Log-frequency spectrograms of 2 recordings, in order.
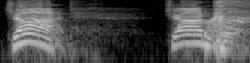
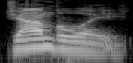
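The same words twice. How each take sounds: First: Higher and louder, a wrestler calling out; dramatic promo shout. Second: Said in the usual way. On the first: Acted. Host re-reading Punk's promo, shouted with emotion. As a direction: bellow it like a ring promo. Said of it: "the emotion that you put into reading that". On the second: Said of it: "he said".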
